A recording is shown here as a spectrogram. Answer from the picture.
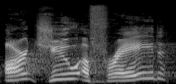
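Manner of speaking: high snarling question; snarled. A narrator's reading. Wolf snarls a threat at the calm sheep. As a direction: snarl the challenge upward. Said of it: "snarled the wolf".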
